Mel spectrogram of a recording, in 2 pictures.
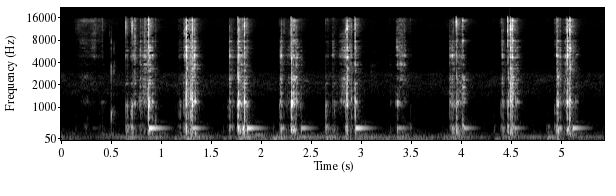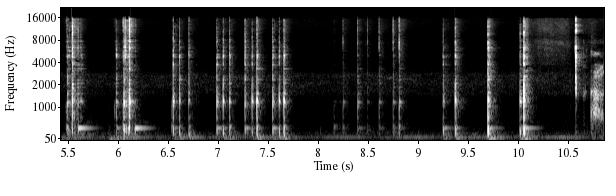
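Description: Long nails tap the steel ring-pull lid and ring pull of a small, full, unopened Heinz spaghetti tin. The result is a quick, uneven series of short, bright metallic clicks with almost no ring, over a faint low hum.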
